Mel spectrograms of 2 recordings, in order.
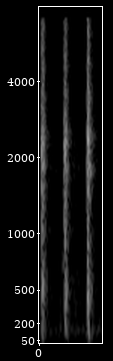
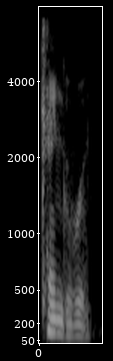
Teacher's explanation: Okay, because when the dot is present, the letter is referred to by its first name, kaf, which is a voiceless velar plosive. It makes a k, k, k sound, as in the word kangaroo. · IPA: /k/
